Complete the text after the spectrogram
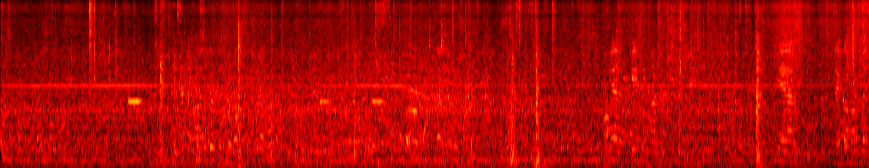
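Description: Several passengers chatter nearby in a busy, enclosed space.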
